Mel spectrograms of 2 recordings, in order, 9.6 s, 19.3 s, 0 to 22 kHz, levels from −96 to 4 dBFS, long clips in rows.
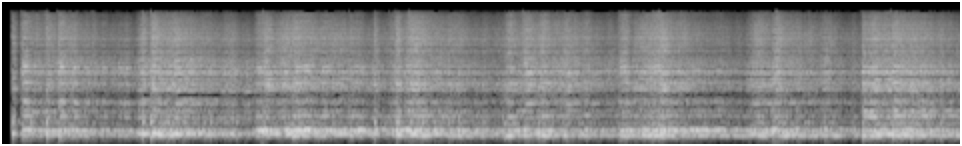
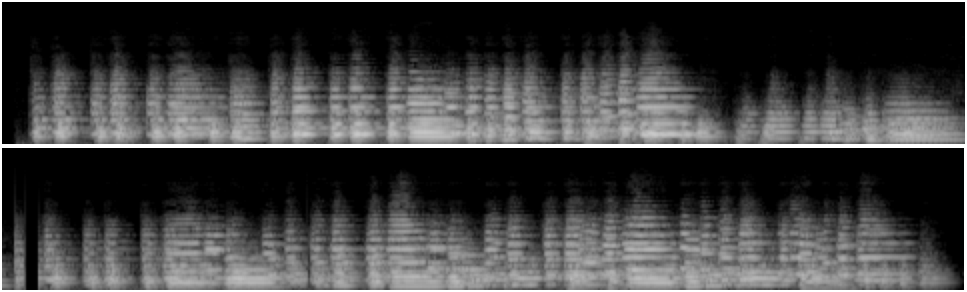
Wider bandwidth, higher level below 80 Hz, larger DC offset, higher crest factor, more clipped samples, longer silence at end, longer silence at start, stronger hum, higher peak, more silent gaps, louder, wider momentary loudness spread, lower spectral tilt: first, 17 kHz vs 5.2 kHz; second, -70 dBFS vs -64 dBFS; neither; about the same, 16 dB vs 18 dB; neither; second, 0 s vs 0.2 s; second, 0.1 s vs 0.3 s; neither; first, -2 dBFS vs -8 dBFS; second, none vs 9.84-9.98 s; first, -16 LUFS vs -27 LUFS; second, 8 LU vs 13 LU; second, -0.5 dB/octave vs -9 dB/octave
